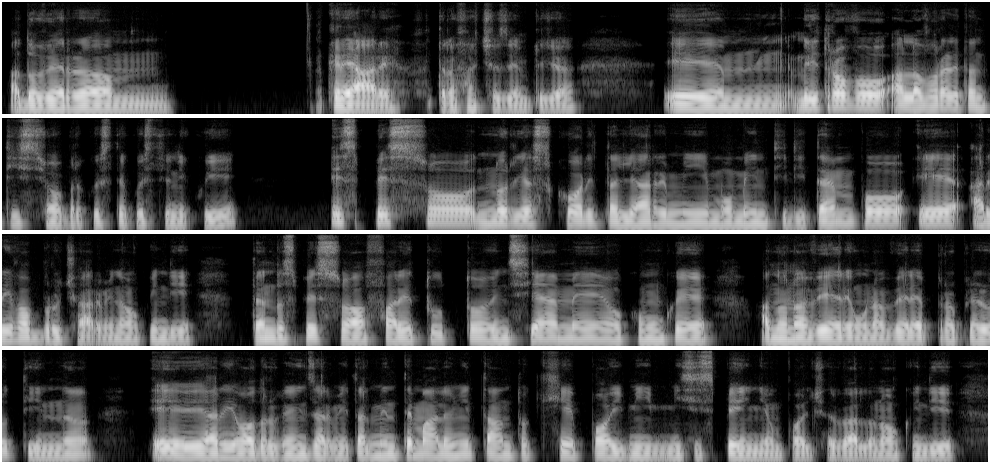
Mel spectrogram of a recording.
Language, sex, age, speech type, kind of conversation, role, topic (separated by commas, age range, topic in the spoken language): Italian, male, 25-29, conversation, advice, user, Come posso usare i vincoli di tempo per essere più creativo?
